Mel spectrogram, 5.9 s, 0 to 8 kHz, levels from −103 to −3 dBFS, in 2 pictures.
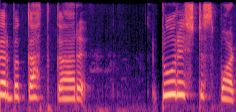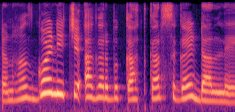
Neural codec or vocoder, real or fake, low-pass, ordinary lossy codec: none; real; 7.2 kHz; none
